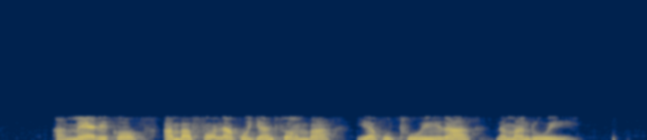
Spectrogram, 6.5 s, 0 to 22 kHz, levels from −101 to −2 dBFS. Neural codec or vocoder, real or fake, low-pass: none; real; 3.6 kHz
